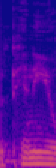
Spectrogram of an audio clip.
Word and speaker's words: pineal: the posterior portion here that's the pineal gland I've also heard that pronounced pineal gland by people who presumably know what they're talking about okay the pineal or pineal gland secretes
